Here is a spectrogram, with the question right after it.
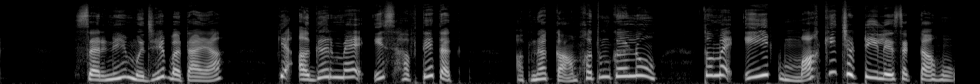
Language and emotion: Urdu, happy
